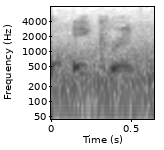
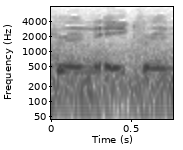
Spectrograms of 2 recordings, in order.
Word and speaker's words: Akron: that is the first time I've heard it pronounced Akron, I have to say. Yeah, somebody just corrected me here as well. Yeah. So apparently it's Akron, you know, whatever.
